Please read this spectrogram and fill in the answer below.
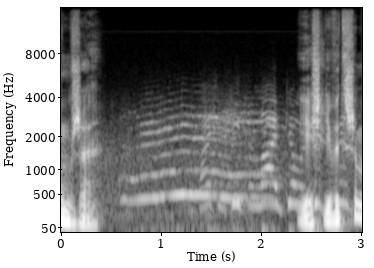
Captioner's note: baby crying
